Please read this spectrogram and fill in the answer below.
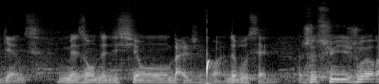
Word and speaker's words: Bruxelles: jeu, qui s'appelle toujours Bruxelles 1893. Je le prononce à la belge.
